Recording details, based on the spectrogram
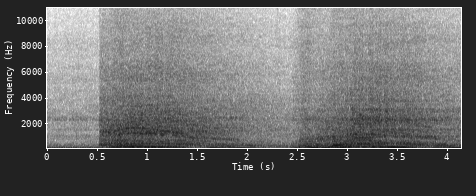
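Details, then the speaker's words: BMW N55 after exhaust rattle fix: two clean rev blips rising and falling smoothly with no metallic rattle as revs drop; back to quiet, normal revving. "the moment of truth yes sir no rattle back to quiet here"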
